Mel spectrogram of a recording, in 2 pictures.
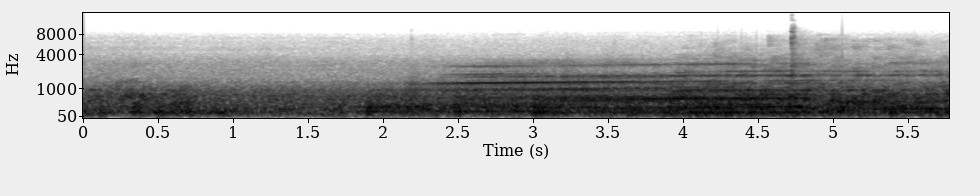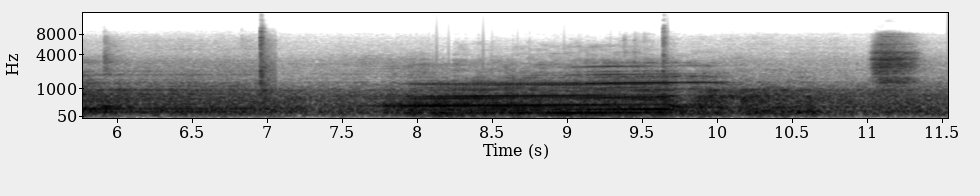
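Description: A Chevrolet Corvette E-Ray at full throttle: a loud, close engine roar with rising tones builds in two strong pulls, wrapped in steady rushing wind and road noise, with no talking.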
